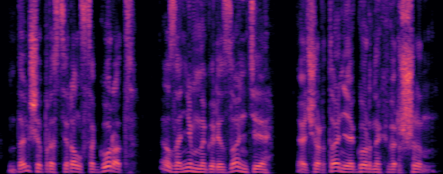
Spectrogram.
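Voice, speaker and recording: Man reading in a dark, dry voice. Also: mid-range voice, fairly quick, slightly rough, dry recording. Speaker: audiobook narrator. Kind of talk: reading a first-person novel.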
